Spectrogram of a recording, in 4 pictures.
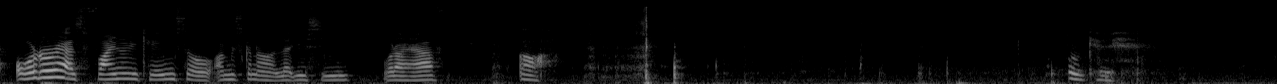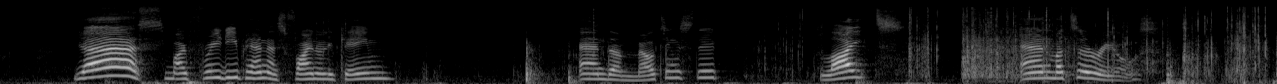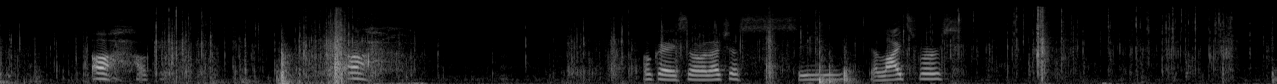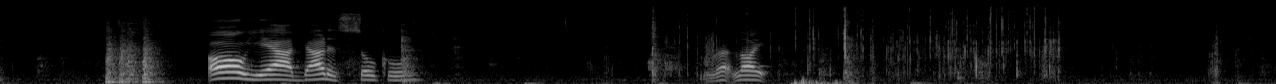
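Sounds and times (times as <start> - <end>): plastic bag crinkling: 18.6 - 30.0, 30.8 - 38.4, 44.2 - 49.8.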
